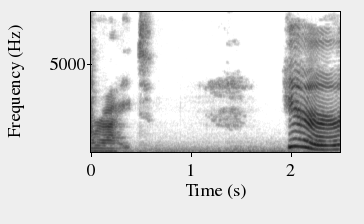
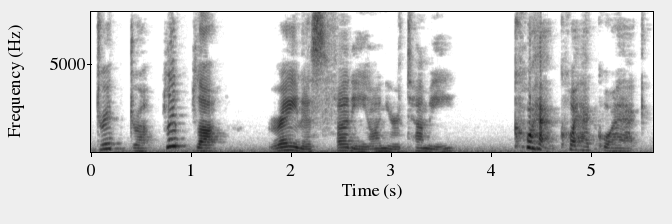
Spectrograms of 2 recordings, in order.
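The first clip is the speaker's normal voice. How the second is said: happy duckling, picture-book reading. Acted. Ducky off to play in the rain, happy read-aloud. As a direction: read playfully to toddlers, bouncing the quacks.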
